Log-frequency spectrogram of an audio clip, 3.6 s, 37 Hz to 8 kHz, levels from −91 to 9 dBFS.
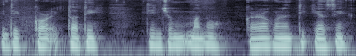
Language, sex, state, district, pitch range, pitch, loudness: Nagamese, male, Nagaland, Kohima, 105-110 Hz, 105 Hz, -19 LUFS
